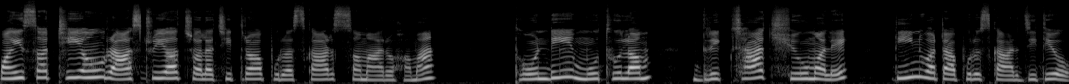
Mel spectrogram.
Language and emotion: Nepali, neutral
